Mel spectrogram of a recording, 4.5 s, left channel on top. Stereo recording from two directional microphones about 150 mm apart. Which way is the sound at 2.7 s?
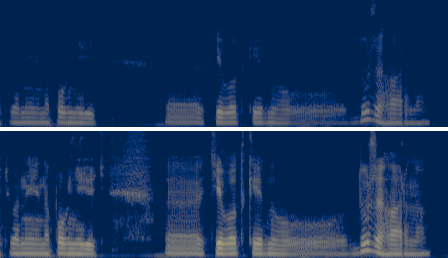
15° right (ahead or behind).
